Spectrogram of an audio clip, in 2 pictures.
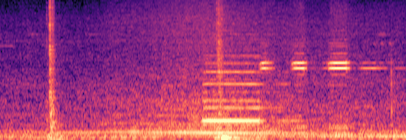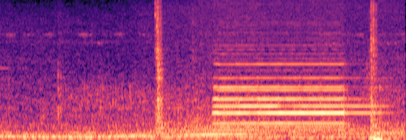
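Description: A car drives in the LA Noire video game, with a low engine rumble running under tonal horn-like toots and musical accents, near and moderately loud throughout.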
